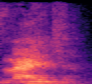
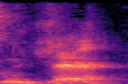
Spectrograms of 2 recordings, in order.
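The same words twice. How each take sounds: First: The word is pronounced the English way. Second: The word is pronounced the French way. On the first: "we know it's Niger" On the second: "French pronounced Niger"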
